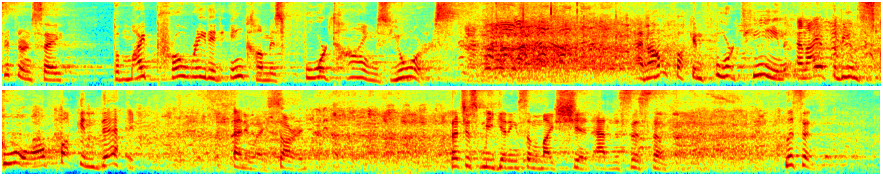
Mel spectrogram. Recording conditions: live audience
